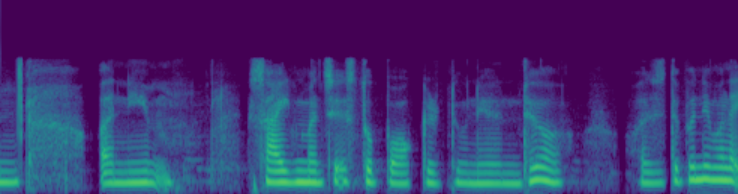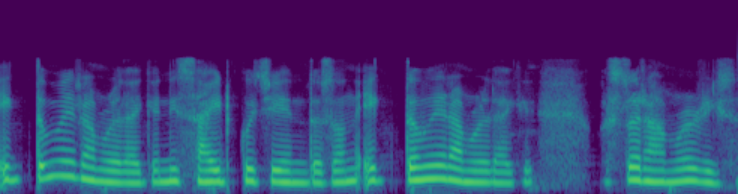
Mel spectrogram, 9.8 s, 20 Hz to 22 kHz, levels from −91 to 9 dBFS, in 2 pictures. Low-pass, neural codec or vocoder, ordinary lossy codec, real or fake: 7.2 kHz; none; none; real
